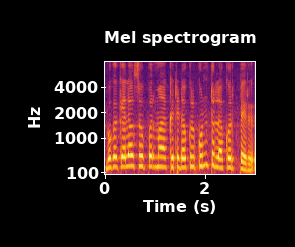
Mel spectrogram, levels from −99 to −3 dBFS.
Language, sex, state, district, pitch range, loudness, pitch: Tulu, female, Karnataka, Dakshina Kannada, 235-270 Hz, -13 LUFS, 255 Hz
